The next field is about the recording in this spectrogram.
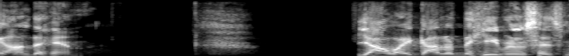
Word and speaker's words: Yahweh: So Moses is told by Yahweh to use his name, the Tetragrammaton, which we pronounce as Yahweh,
